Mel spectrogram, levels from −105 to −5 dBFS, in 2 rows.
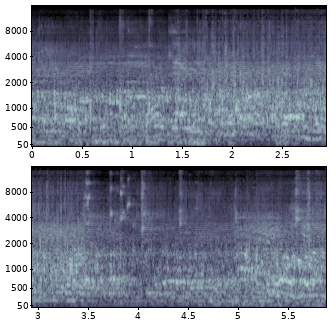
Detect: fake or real fake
